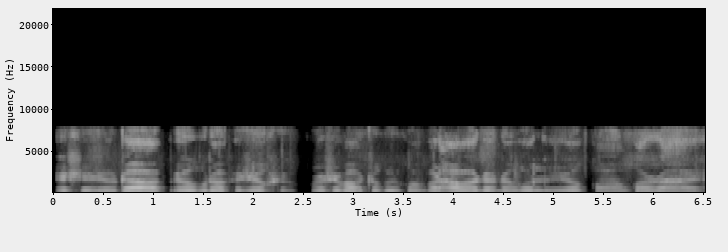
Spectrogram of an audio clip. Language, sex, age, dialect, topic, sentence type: Hindi, male, 60-100, Kanauji Braj Bhasha, agriculture, statement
